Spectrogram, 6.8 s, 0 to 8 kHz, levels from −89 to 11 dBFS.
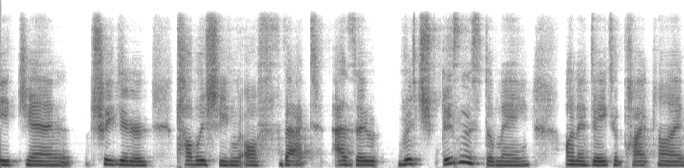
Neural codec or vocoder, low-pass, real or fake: codec, 24 kHz, 1 kbps, SNAC; 7.2 kHz; fake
